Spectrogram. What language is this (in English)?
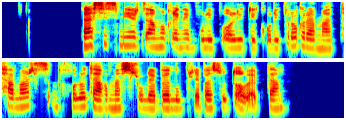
Georgian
